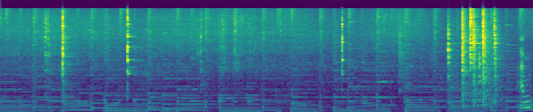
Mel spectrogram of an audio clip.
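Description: Tomato sauce sizzling in a stainless steel sauté pan while a metal spoon scrapes and clinks against the pan and plate as meatballs are lifted out of the sauce, with sharp clinks about one and two seconds in and a quick run of clinks near the end. Soft background music underneath.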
